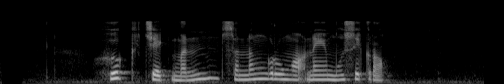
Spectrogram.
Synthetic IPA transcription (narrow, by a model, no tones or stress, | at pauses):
hukd͡ʒɛk̚mənsənəŋruŋɔ̰ʔnemusɪkrɔ̰k̚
